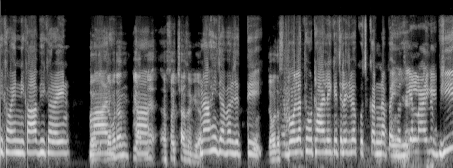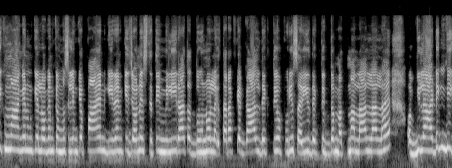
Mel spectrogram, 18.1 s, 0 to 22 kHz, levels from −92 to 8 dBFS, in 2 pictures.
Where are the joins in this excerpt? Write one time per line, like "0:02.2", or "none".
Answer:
0:05.7
0:08.6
